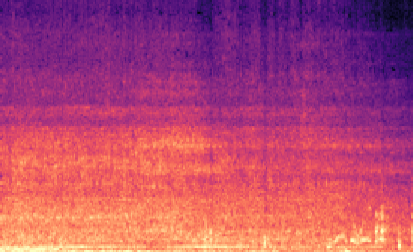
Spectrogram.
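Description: Bicycle tyres rumble and rattle over cobblestones.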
